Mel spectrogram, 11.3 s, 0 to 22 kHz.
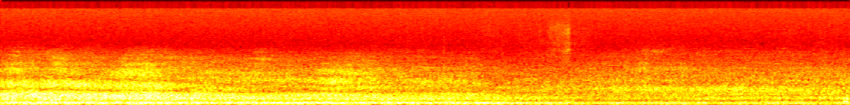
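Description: A Ryanair Boeing 737-800 departs Manchester Airport, a distant broad jet rumble that holds steady and then slowly fades.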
